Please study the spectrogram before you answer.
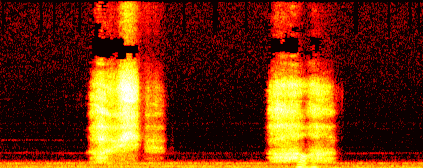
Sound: gasping

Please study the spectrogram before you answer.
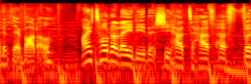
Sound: voiceover

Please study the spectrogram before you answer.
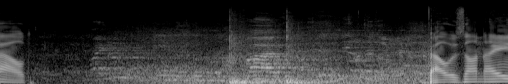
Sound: people talking in the crowd

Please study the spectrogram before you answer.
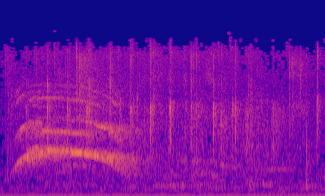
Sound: applause

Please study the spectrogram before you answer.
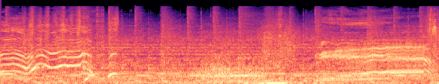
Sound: growling

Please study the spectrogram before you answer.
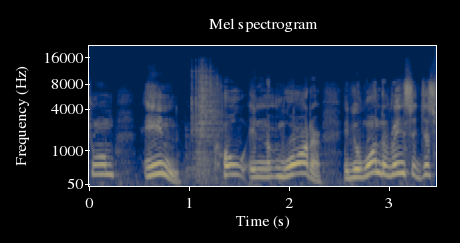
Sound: utensil clinks

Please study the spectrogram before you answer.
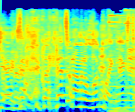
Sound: laughter

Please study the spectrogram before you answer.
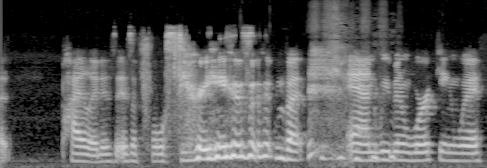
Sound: both laugh

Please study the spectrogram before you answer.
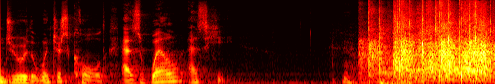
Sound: applause

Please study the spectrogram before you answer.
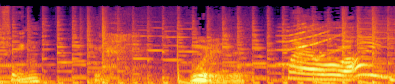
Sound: sigh

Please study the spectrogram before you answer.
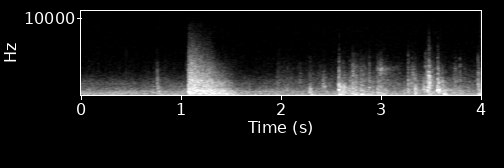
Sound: gunshot

